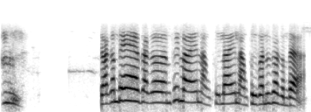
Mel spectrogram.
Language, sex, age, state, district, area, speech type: Bodo, female, 30-45, Assam, Udalguri, urban, conversation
